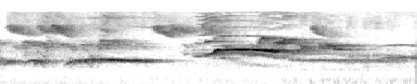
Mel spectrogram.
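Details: A large caged Chinese hwamei sings while fanning and flapping its wings: a rich, varied warbling with slurred, overlapping phrases and a bright upward-sliding whistle in the middle.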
